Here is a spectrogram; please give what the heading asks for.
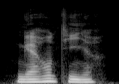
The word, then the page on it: garantir: France; /ɡa.ʁɑ̃.tiʁ/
